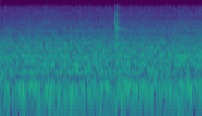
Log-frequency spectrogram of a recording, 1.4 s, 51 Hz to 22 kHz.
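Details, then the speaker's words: 2006 Ford 500 after replacing a dirty fuel filter. The filter had caused highway stalling and a fuel rail pressure sensor code, and replacing that sensor did not help. A steady, even idle with no knocks, misses or whine: normal idle. "so here's our ford 500 it's a 2006 as you can hear it's running perfectly fine now but because of the dirty fuel filter the car stop was going up the highway"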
